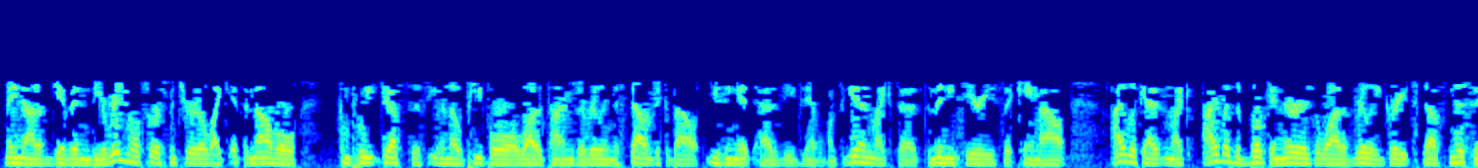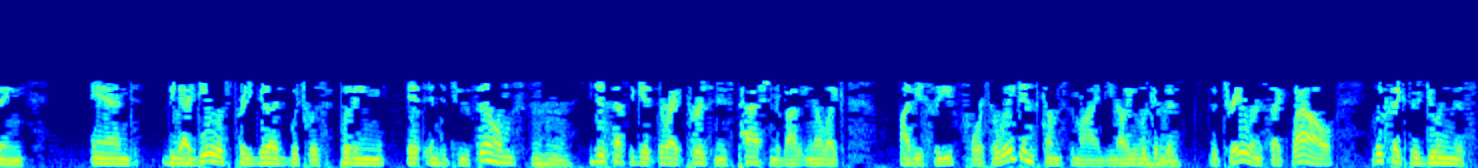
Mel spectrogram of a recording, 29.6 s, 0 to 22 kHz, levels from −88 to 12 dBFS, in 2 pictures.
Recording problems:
garbled, watery; badly; nothing above 3 kHz
distortion; slight; 9 dB below the speech

